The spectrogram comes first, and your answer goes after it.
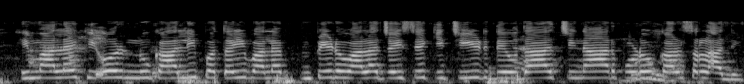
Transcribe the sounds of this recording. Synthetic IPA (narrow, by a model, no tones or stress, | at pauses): ɦimaləjkioɾnukalipət̪əiʋalapeɽʋalad͡ʒəjsekit͡ʃiɽd̪ewd̪at͡ʃinaɾpoɽokəɾsəlad̪i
